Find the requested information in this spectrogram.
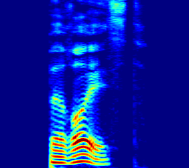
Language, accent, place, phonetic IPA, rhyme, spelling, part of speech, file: German, Germany, Berlin, [bəˈʁɔɪ̯st], -ɔɪ̯st, bereust, verb, De-bereust.ogg
- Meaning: second-person singular present of bereuen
